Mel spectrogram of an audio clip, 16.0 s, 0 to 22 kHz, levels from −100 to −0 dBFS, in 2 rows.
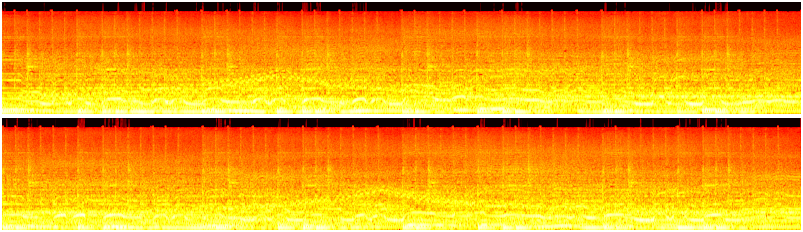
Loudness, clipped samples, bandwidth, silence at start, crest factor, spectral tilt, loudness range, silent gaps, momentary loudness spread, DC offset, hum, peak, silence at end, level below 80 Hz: -11 LUFS; 0.2%; 16.5 kHz; 0 s; 10 dB; -6 dB/octave; 1 LU; none; 3 LU; 0.2%; none; 0 dBFS; 0 s; -14 dBFS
